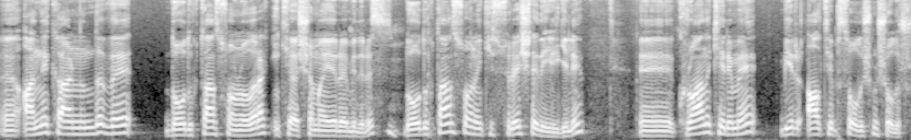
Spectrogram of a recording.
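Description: In a dark, mellow tone, a man speaks at a fairly quick pace with lively intonation and very even loudness. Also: medium pitch for a man. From Turkey. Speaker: English teacher and author. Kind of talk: radio interview. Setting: radio studio.

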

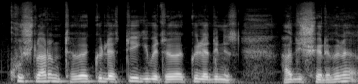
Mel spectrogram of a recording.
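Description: There is music in the background as a man speaks. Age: 60s. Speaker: professor of Sufism. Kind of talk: religious radio talk.

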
